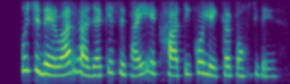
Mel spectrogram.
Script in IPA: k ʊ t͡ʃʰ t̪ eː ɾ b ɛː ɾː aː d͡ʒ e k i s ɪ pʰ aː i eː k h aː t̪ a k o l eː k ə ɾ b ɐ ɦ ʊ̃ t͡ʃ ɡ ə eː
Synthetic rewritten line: k ʊ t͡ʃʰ d̪ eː ɾ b aː ɾː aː d͡ʒ a k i s ɪ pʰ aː i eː k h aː t̪ i k o l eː k ə ɾ p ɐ ɦ ʊ̃ t͡ʃ ɡ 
